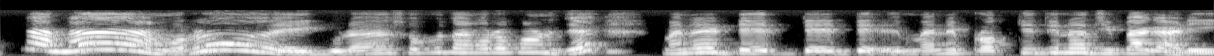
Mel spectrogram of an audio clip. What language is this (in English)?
Odia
